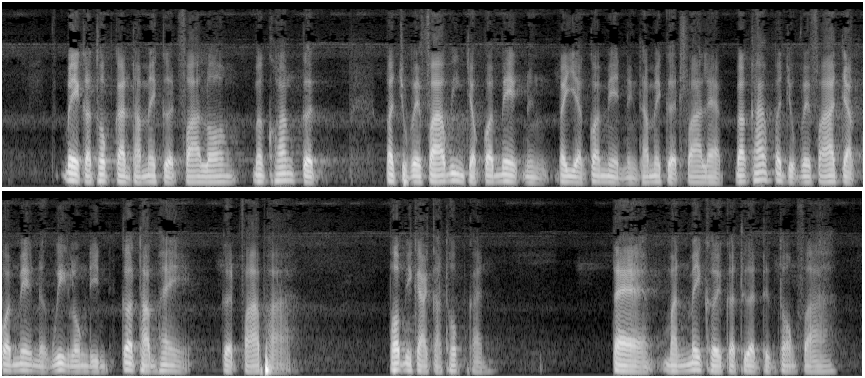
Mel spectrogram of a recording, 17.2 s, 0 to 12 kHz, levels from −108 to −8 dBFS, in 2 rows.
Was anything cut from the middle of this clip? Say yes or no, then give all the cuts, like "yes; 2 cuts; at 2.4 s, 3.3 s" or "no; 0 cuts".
yes; 2 cuts; at 7.2 s, 9.7 s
